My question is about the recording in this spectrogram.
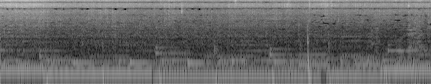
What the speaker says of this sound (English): First thing we got is some coconut oil in the pan, all hot, and some peppers and onions.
